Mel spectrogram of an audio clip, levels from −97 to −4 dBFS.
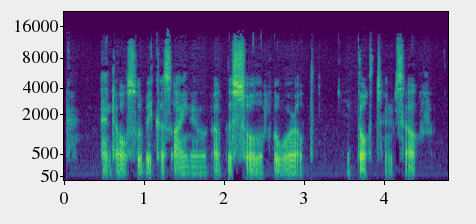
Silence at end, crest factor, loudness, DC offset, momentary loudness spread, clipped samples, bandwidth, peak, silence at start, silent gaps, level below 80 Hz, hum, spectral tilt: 0.2 s; 22 dB; -22 LUFS; under 0.1%; 15 LU; under 0.1%; 15 kHz; -2 dBFS; 0.05 s; none; -68 dBFS; none; -2 dB/octave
